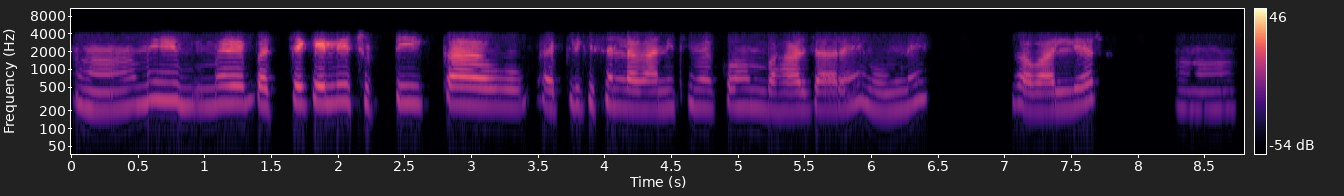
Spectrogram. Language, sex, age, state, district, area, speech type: Hindi, female, 45-60, Madhya Pradesh, Ujjain, urban, conversation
